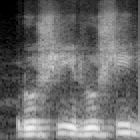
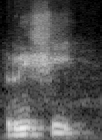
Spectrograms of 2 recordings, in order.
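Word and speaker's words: ऋषि: Ru is something which Karnataka people and people who have the influence of Kannada, Telugu language, they pronounce ru. Rushi they pronounce. Rushi is not the word. Rishi. So it is neither Rishi or neither Rushi. It is Rishi.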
